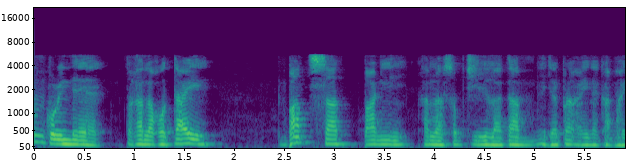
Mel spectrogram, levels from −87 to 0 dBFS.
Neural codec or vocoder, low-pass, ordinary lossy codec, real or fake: codec, 16 kHz in and 24 kHz out, 1.1 kbps, FireRedTTS-2 codec; 5.4 kHz; none; fake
